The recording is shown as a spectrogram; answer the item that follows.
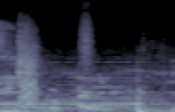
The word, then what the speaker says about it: Thando Makhubu: Hello, Thando Makhubu. Is that the right way to pronounce it? Yeah, it's Thando Makhubu.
